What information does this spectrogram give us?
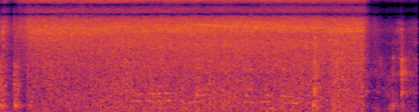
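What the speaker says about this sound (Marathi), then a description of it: "तोपर्यंत त्याला छानपैकी असं फ्राय करून घ्यायचा, जोपर्यंत त्याला तेल सुटत नाही तोपर्यंत" Mutton masala frying in oil in a home kitchen, a loud continuous sizzling hiss that holds steady for about five seconds and then fades out.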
